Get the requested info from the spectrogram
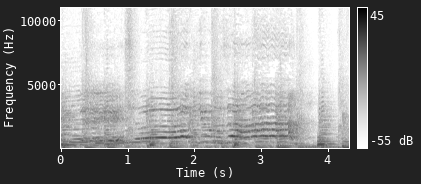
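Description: A woman singing lead into a microphone with a live band, electric guitar among them, over a steady beat.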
